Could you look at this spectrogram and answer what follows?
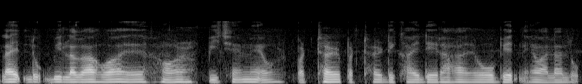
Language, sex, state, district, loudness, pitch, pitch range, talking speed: Hindi, male, Arunachal Pradesh, Longding, -19 LUFS, 110 Hz, 110-115 Hz, 215 wpm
